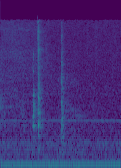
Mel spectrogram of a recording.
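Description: A few light clicks as a rubber sealing gasket is lifted off a plastic fiber optic splice closure and handled: two sharp clicks, the first under a second in and the second about half a second later.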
